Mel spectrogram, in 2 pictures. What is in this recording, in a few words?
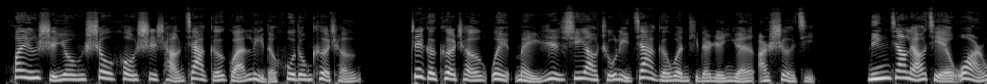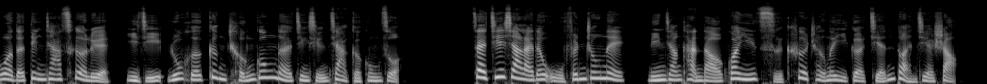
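Chinese mandarin, female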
